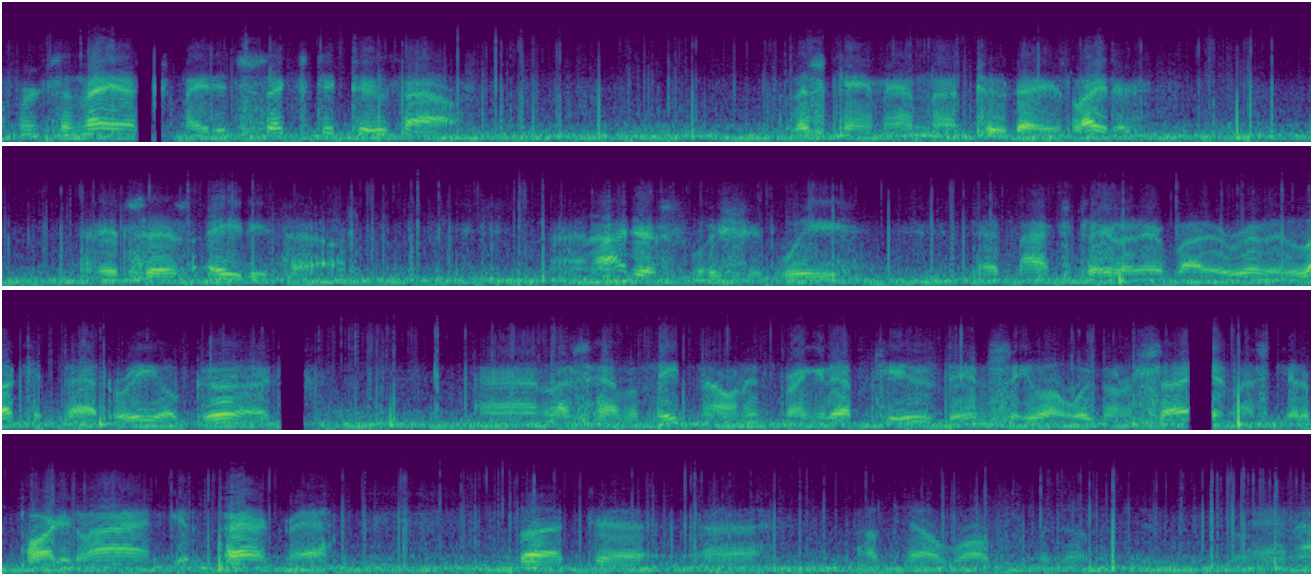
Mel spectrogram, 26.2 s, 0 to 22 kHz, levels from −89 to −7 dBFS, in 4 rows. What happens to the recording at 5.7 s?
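Nothing goes wrong at 5.7 s; the audio plays through that moment intact, with no audible fault.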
